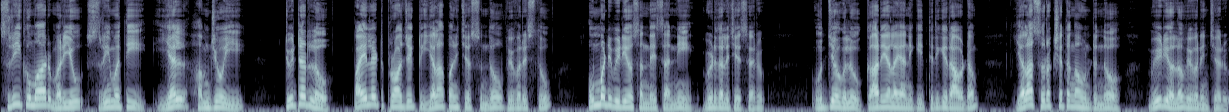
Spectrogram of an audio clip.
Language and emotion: Telugu, neutral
